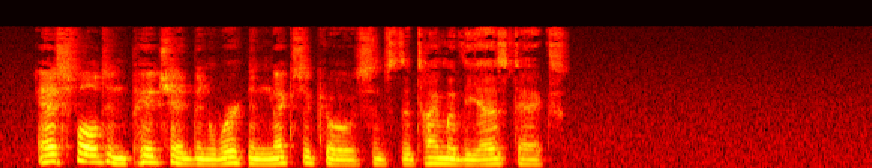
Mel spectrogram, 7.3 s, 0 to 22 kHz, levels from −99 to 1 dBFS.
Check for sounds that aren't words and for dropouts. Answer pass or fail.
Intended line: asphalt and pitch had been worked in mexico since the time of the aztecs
pass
